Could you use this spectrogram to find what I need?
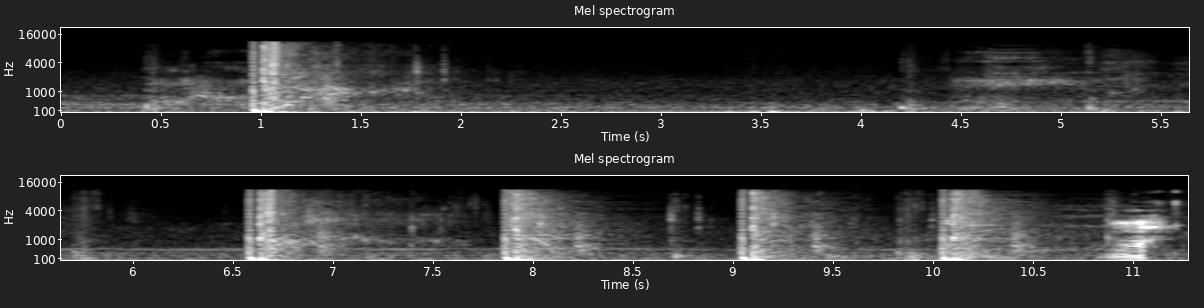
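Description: Gunshots ring out one at a time, with short echoes.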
